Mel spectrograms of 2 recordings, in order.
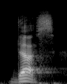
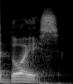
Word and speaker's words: does: vamos lá pronúncia do das não é dor e não é dois beleza porque geralmente quando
